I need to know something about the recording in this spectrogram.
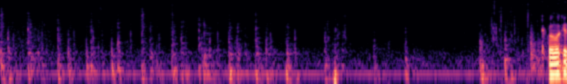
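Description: Footsteps clatter on ladder rungs and a wooden floor.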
